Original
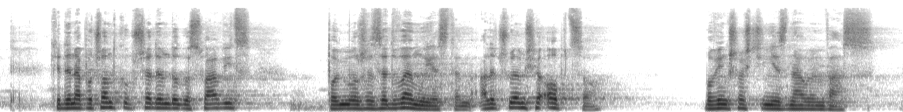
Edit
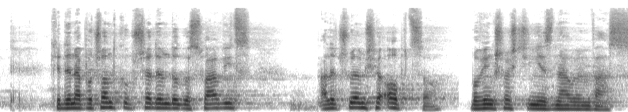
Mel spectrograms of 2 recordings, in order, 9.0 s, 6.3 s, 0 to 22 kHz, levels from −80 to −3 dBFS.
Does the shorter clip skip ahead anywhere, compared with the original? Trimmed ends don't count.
yes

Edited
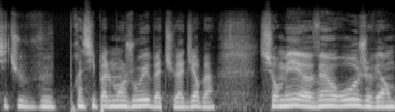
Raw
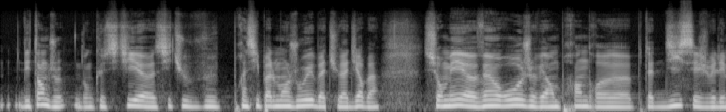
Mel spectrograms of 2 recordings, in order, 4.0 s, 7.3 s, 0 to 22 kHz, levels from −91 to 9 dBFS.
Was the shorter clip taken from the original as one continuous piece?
yes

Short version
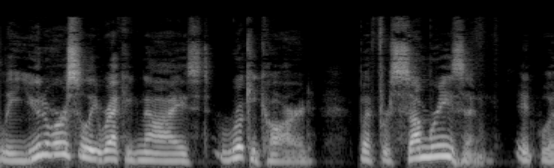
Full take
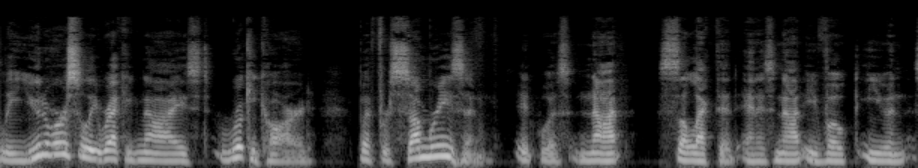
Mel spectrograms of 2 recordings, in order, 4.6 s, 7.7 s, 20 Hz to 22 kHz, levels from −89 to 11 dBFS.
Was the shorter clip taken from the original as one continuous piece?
yes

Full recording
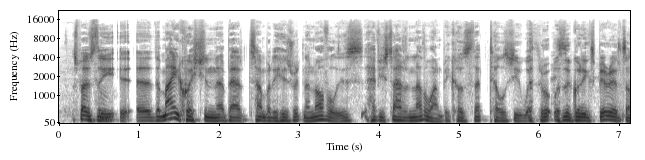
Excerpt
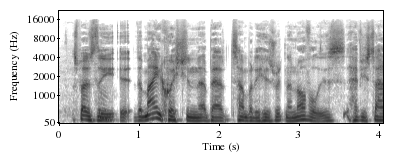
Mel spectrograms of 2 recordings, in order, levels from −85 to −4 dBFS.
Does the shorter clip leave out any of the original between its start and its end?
yes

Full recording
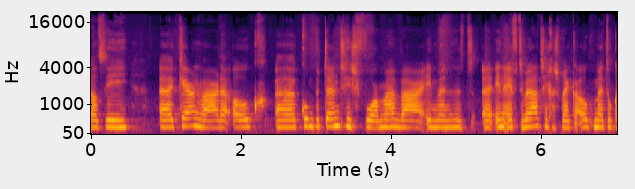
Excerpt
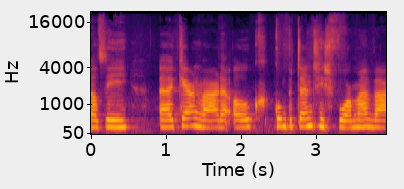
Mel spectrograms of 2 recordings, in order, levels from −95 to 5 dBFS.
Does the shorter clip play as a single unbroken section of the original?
no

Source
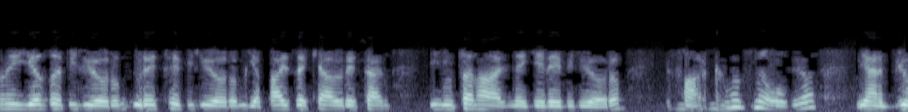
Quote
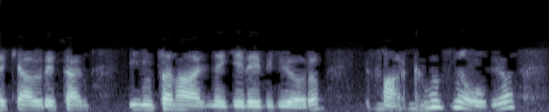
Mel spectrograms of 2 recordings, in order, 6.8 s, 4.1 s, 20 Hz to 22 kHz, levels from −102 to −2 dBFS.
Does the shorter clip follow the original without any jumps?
yes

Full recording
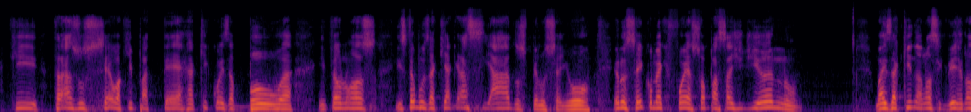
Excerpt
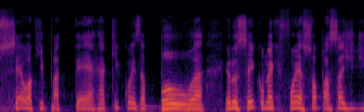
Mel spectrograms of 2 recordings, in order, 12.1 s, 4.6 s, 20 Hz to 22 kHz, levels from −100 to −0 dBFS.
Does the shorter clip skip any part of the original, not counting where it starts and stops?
yes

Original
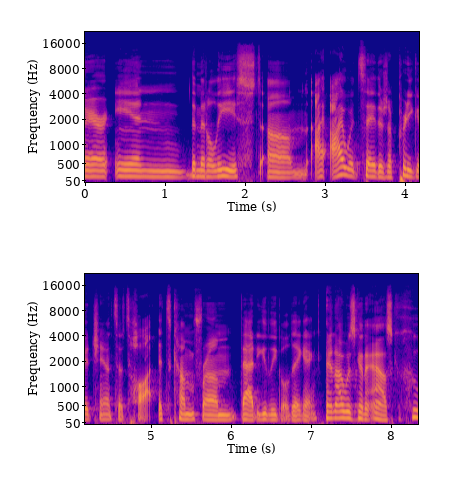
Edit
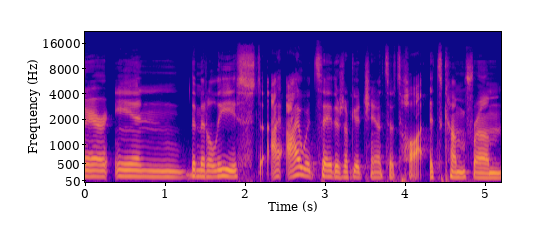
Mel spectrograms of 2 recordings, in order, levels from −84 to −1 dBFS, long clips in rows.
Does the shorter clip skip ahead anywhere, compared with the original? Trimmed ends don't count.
yes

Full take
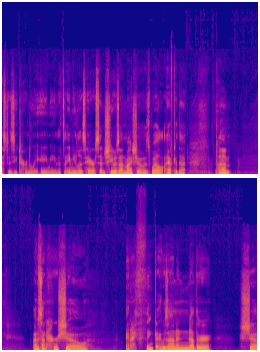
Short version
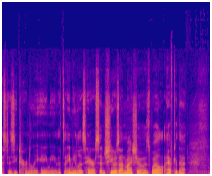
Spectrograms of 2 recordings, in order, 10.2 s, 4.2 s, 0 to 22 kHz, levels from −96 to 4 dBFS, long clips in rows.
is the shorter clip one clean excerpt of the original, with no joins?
yes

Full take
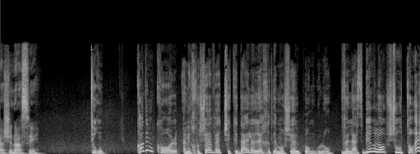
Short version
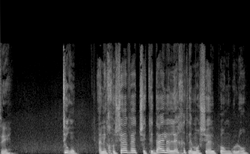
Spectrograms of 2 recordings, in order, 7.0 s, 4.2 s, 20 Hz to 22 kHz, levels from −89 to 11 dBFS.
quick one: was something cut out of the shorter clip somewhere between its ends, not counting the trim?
yes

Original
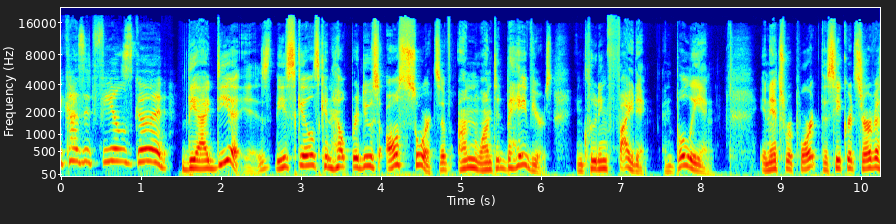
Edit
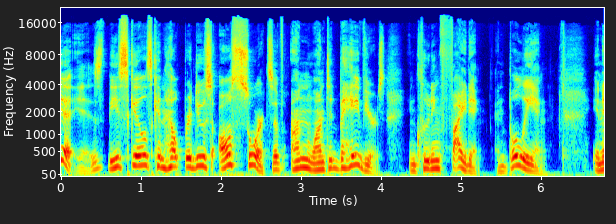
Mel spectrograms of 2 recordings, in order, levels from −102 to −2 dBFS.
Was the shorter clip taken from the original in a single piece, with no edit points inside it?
yes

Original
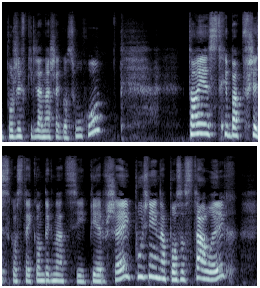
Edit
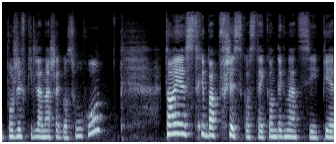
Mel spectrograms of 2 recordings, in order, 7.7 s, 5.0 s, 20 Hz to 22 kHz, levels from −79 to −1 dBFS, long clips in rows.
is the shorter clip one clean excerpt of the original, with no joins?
no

